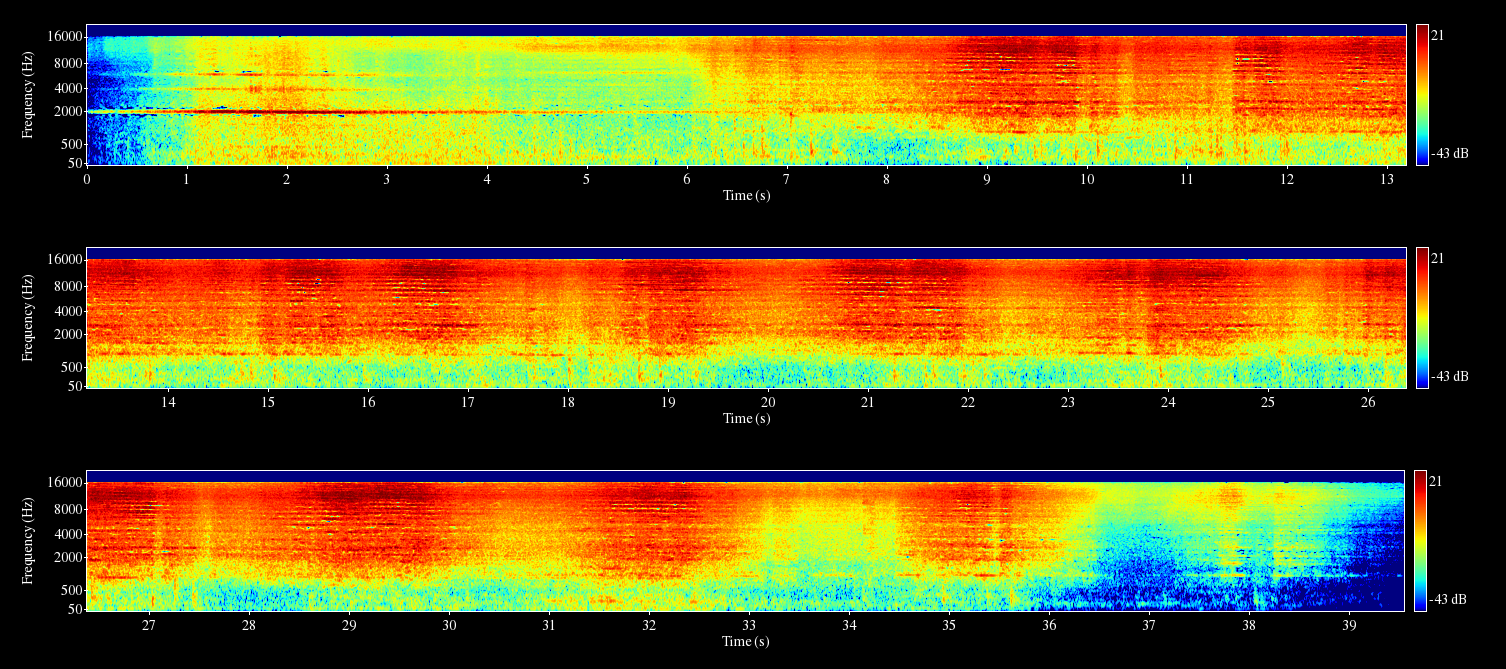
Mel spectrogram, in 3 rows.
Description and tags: Created by Kimathi Moore for use in the Make Noise Morphagene.
“The sounds I've tried sound very good for the Morphagene i hope, and are very personal to me. That was bound to happen, they're now like new creatures to me, listening to them over and over again has made them very endearing to me. I also added my frame drums which I thought would be a good addition, sound tools, heater, Julie Gillum's woodstove, and a small minimalist piano composition.. In addition to the roster 2 of them are from Liz Lang, whom I wanted to include here as she was my sound/composition mentor.”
